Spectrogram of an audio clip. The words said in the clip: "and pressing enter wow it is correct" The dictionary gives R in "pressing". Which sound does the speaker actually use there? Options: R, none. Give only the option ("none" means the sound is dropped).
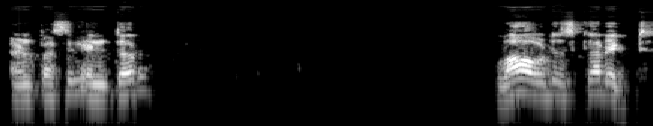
none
